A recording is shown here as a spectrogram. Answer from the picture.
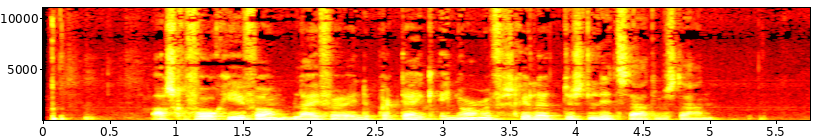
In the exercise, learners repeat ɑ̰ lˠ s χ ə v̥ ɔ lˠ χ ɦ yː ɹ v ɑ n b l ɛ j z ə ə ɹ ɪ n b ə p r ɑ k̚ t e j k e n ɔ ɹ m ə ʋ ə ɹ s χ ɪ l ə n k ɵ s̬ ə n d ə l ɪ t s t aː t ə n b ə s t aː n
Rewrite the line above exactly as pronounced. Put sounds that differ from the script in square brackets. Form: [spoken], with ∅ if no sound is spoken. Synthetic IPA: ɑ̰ lˠ s χ ə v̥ ɔ lˠ χ ɦ [iː] ɹ v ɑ n b l ɛ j [v] ə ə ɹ ɪ n [d] ə p r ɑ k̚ t [ɛ] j k e n ɔ ɹ m ə [v] ə ɹ s χ ɪ l ə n [t] ɵ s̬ ə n d ə l ɪ t s t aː t ə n b ə s t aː n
